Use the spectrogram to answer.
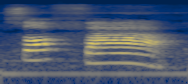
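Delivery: "Sofá" with a loud, open final á; open vowel. Shown as a demonstration. Teacher demonstrating the acute accent to pupils, "Sofá" with forceful open á. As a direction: punch the open á that ends "Sofá". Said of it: "som aberto".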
